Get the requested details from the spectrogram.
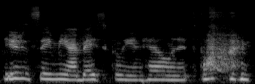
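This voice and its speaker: A woman's voice: a little high, steady tone, fast, low-quality recording. A woman co-hosting a casual livestream, teasing her partner with dry quips while eating. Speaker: co-host.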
